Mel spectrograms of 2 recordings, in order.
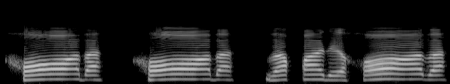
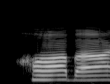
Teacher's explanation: خا کے بعد الف مدہ ہے تو خا کو موٹا پڑھتے ہوئے کھینچنا ہے۔ خواب، خواب، وقد خواب، خوابا نہیں پڑھنا، با کو کھینچنا نہیں ہے۔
